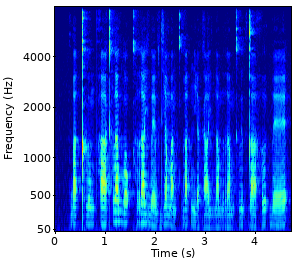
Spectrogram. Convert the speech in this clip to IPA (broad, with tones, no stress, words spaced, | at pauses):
kwa˥˩t̚ kʰlo˧npʰaː˧kʰla˥˩w lɔ˥˩ʔkʰra˥˩j wɛː˧wdi˥˩a̯ma˨˩ŋkʰwa˦˥t̚ ni˨˩a̯kaː˧jna˧mra˧m kʰlɯ˦˥k̚daː˧ hɤː˦˥t̚bɛː˦˥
